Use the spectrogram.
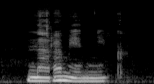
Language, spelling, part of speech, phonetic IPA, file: Polish, naramiennik, noun, [ˌnarãˈmʲjɛ̇̃ɲːik], LL-Q809 (pol)-naramiennik.wav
